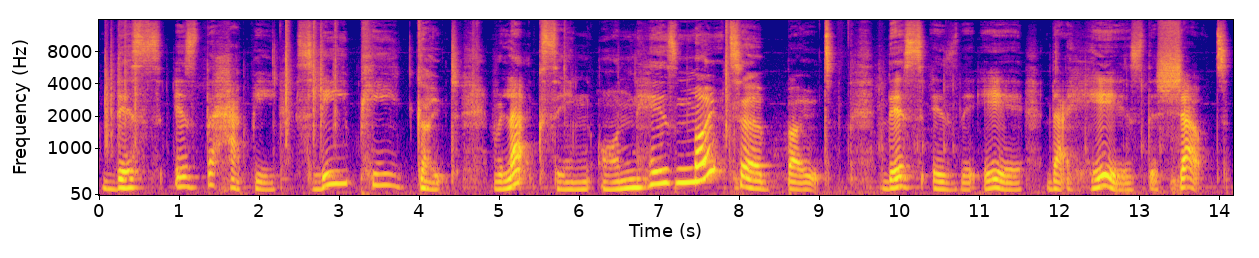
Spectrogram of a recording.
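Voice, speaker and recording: A woman presents a children's read-aloud in a sing-song, expressive voice. She takes her time over the words, and her pitch rises and dips in a lively way as she speaks to young children. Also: extremely slow, a little hiss or hum.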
